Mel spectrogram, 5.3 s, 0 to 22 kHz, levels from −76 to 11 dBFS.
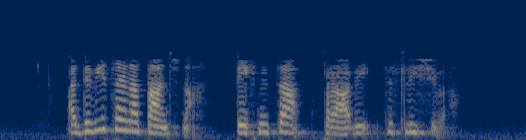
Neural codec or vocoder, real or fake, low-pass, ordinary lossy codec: none; real; 7.2 kHz; AAC, 16 kbps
